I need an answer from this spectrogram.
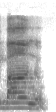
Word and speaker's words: Banu: So the Turkish way, I'm from Turkey, the Turkish way will be Banu. We stress the first syllable.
